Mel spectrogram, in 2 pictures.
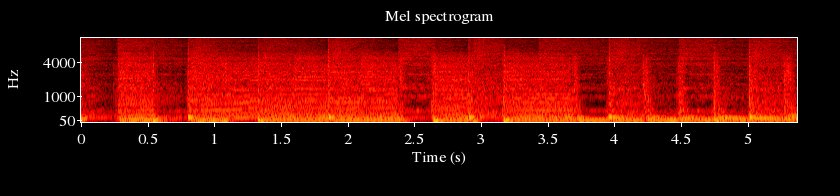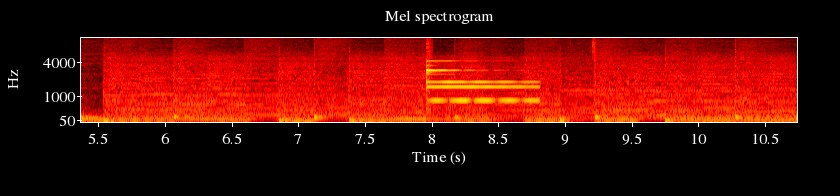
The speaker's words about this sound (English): Well, the bell means it's time to jump back into it. Don't go anywhere.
